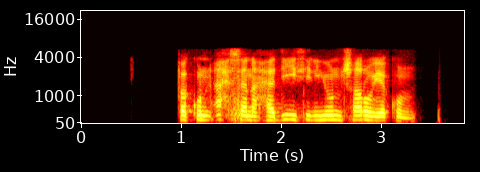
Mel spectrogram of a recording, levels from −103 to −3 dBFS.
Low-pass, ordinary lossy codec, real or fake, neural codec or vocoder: 5.4 kHz; AAC, 48 kbps; fake; vocoder, 22.05 kHz, 80 mel bands, WaveNeXt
